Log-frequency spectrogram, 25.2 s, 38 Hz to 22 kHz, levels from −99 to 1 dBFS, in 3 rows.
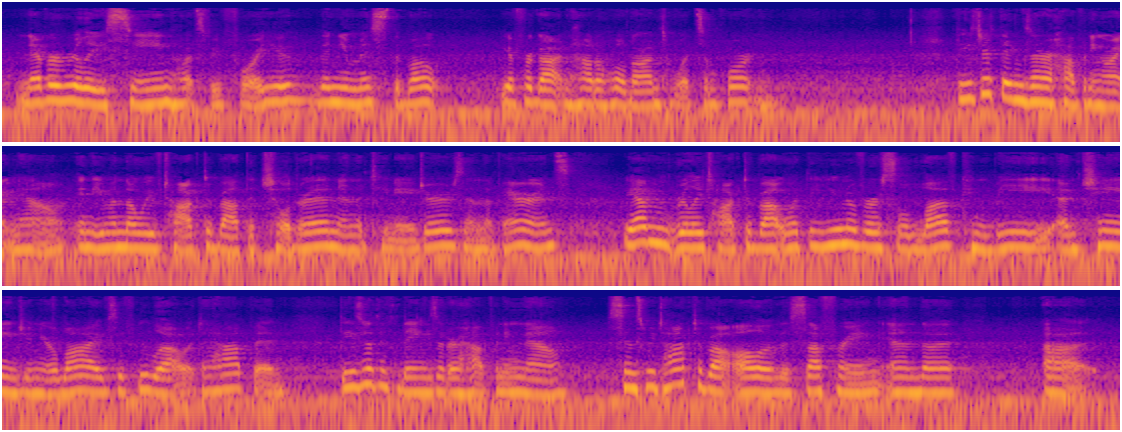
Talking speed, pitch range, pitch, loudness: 200 wpm, 170-225 Hz, 210 Hz, -26 LUFS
